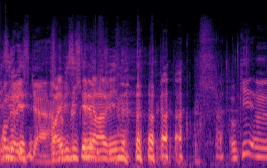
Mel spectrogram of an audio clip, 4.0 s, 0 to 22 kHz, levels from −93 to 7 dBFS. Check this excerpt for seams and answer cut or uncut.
uncut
